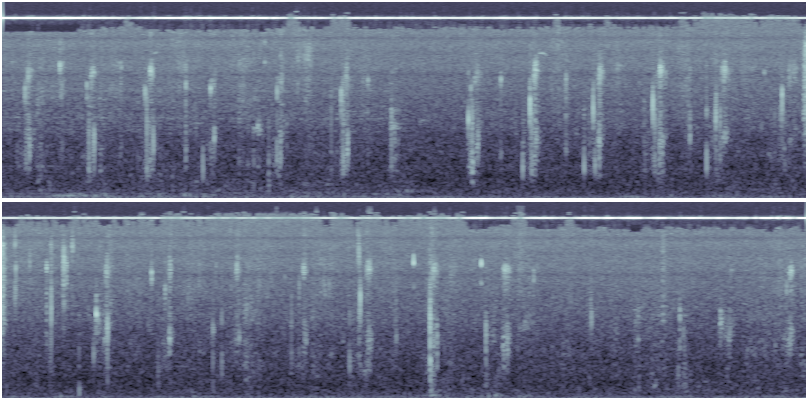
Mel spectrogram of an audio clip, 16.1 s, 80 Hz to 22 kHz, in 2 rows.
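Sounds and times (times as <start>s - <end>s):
cat licking fur: 0.0s - 16.0s
steady low hum: 0.0s - 16.0s.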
